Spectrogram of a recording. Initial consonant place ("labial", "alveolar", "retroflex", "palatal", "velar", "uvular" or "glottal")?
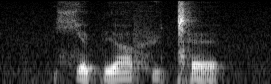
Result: palatal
